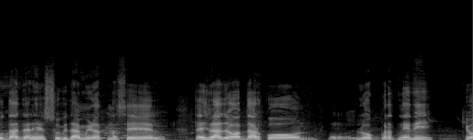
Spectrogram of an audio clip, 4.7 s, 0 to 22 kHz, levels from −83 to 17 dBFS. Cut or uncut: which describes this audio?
uncut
